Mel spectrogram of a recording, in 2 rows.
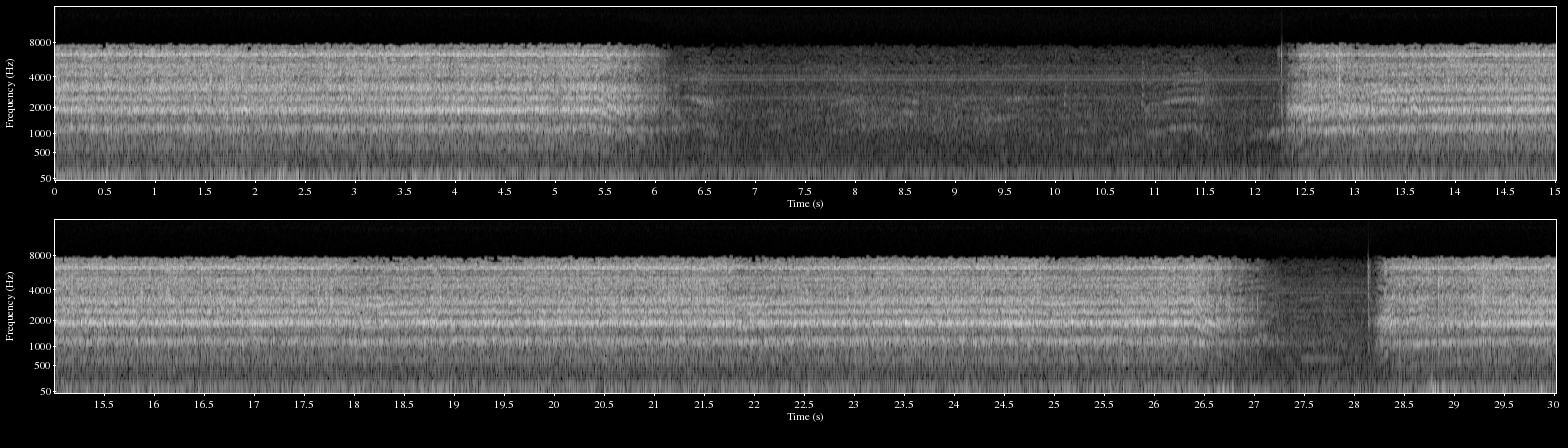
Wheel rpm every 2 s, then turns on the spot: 160, 160, 140, 0, 0, 0, 110, 160, 160, 160, 160, 160, 160, 60, 120.
none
